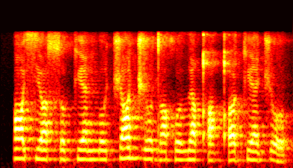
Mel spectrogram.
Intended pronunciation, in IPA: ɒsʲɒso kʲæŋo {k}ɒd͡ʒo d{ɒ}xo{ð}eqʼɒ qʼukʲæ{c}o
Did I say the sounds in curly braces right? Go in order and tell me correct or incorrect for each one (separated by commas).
incorrect, correct, correct, incorrect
